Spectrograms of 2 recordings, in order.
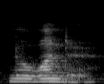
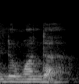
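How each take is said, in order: First: The ending is not a drawn-out uh vowel. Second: The ending is a drawn-out uh vowel.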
